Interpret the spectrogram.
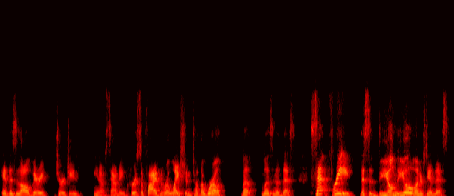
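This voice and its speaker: A woman's voice: medium pitch, sing-song, moderate pace, fairly bright tone. A woman co-hosting a podcast, talking casually about faith with an emphatic, exclamatory delivery. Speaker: podcast co-host. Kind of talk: casual devotional discussion.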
